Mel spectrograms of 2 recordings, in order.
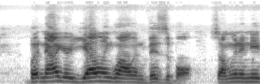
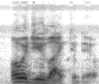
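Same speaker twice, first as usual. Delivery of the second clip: ordinary delivery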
